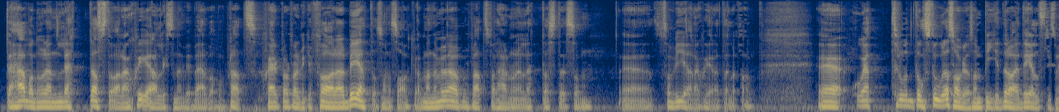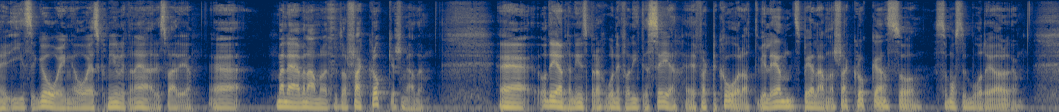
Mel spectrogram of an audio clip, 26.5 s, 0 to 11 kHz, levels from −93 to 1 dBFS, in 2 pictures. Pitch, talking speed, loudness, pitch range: 100 Hz, 225 wpm, -29 LUFS, 90-110 Hz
